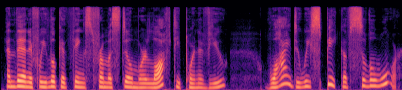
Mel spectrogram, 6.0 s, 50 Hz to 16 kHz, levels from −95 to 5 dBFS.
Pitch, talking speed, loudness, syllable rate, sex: 205 Hz, 220 wpm, -19 LUFS, 4.6 syllables/s, female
